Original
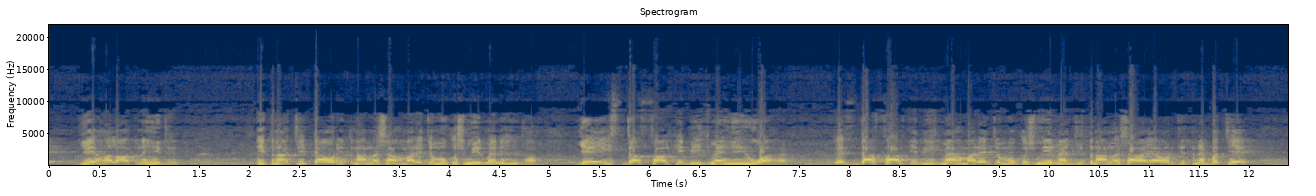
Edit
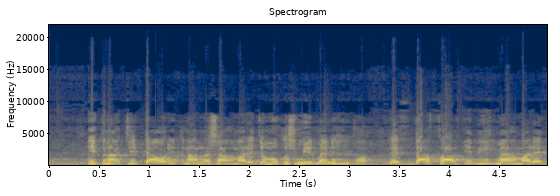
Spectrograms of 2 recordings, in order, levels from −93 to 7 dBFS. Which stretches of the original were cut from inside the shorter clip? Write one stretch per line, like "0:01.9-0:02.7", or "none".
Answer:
0:04.9-0:07.7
